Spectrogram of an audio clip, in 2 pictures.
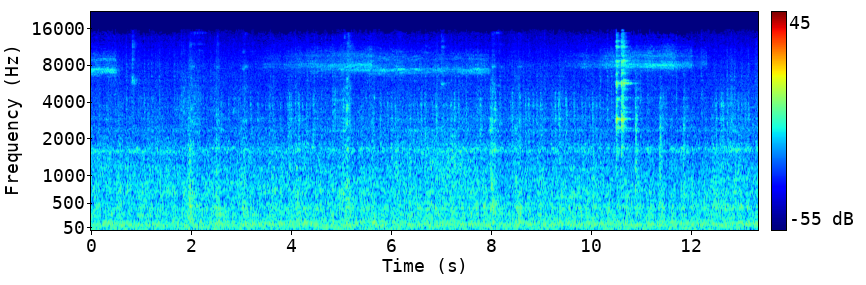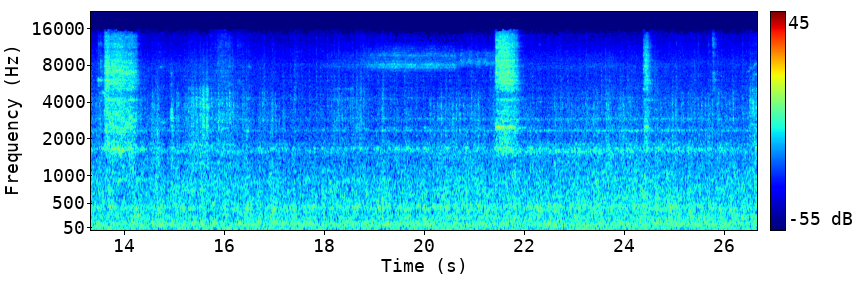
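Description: Freight train of empty open wagons rolling past steadily: wheels rumbling and clattering over the rail joints, with three short high-pitched wheel squeals along the way.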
